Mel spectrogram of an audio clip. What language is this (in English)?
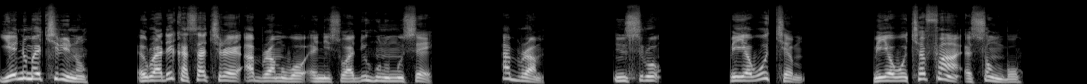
Akan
